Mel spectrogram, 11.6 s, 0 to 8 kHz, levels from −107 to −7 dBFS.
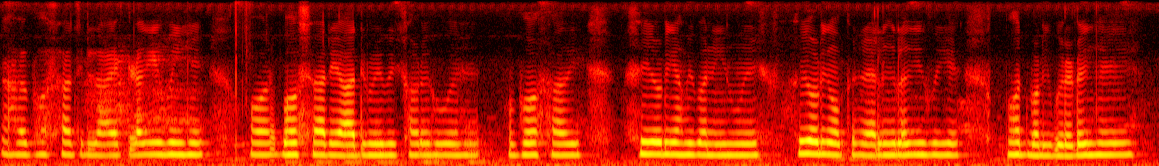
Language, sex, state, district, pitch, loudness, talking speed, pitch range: Hindi, female, Uttar Pradesh, Jalaun, 210 Hz, -39 LUFS, 165 wpm, 205-215 Hz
